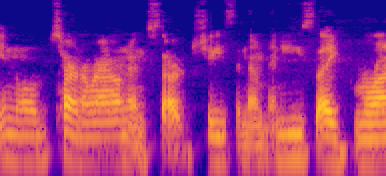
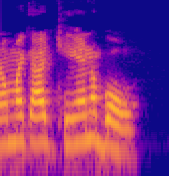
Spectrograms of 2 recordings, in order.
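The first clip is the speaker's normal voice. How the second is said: play-acted, high, shrieking screamed exclamation; 7 semitones higher than usual. Retelling seeing her pig fed bacon bits, retelling own screaming. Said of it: "and I was screaming".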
